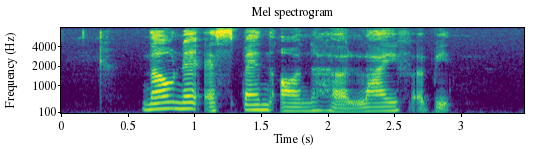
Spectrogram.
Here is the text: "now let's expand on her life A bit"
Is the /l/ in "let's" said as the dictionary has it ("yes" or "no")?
no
